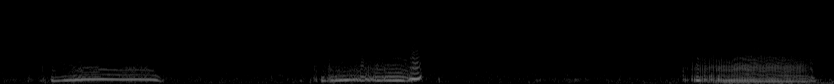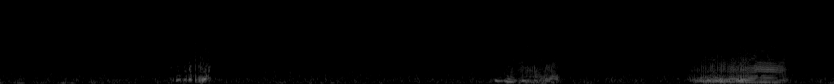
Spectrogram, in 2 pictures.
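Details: Female tabby cat snoring loudly while asleep: loud, raspy snores about every three seconds with quiet gaps between.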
